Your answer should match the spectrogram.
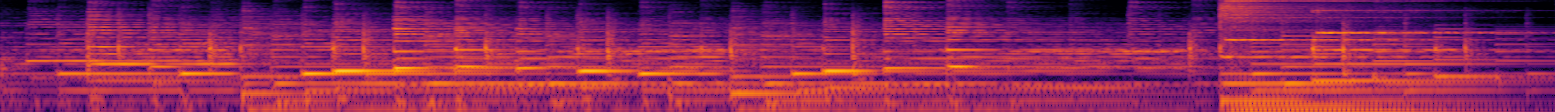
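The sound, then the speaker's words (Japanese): A bright, upbeat piano jingle plays alone, with quick melodic notes climbing along before a full, loud chord with deep bass lands near the end. “ピアノの音で右肩上がりの人生を”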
